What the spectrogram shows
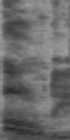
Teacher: रा साकिन से पहले हरफ पर ज़बर है तो रा को पुर पढ़ेंगे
